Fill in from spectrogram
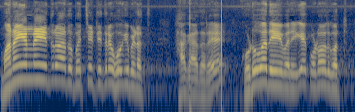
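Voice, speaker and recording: A man's voice: high voice, a little fast, noisy background. A man giving a devotional sermon in a monastery hall, telling stories and acting out the dialogue. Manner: storytelling, acts out quoted dialogue; chants scripture verses in melody. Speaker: religious discourse speaker.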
